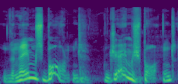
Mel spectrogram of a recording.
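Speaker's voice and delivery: slow, lightly voiced Scottish Sean Connery; a hint of Connery's Scottish drawl, slowly; Sean Connery impression. Trying a Sean Connery impression for friends, slow Scottish. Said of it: "I can do an okay Sean Connery".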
